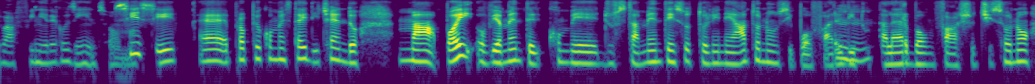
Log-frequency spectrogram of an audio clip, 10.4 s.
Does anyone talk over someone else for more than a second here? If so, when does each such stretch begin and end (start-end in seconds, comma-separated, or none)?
none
